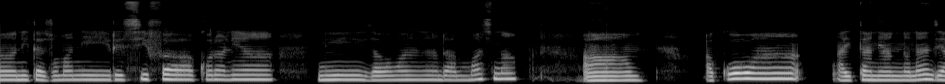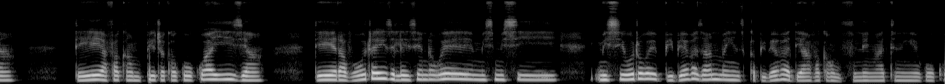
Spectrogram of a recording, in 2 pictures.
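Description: No technical faults can be heard anywhere in the speech, so there are none to describe in time order.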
